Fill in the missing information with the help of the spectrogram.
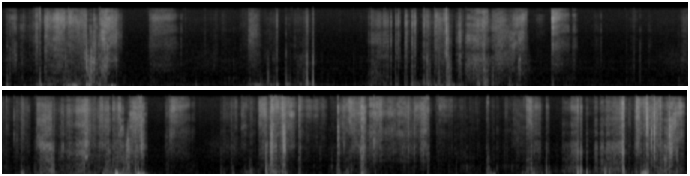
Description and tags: Flipping Through A Book
flipping through a novel
recorded with a zoom mic
book, flip, reading, turn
